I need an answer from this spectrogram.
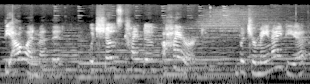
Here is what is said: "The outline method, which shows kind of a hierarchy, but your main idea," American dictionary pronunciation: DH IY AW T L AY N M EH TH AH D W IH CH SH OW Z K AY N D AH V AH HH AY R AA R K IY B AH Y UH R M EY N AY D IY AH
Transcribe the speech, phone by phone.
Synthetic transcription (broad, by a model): DH IY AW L AY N M EH TH AH D W IH CH SH OW Z K AY N D AH V AH HH AY R AA R K IY B AH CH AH R M EY N AY D IY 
